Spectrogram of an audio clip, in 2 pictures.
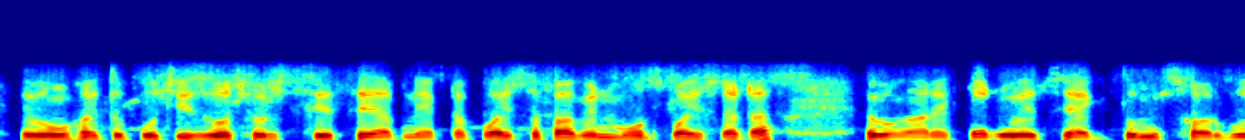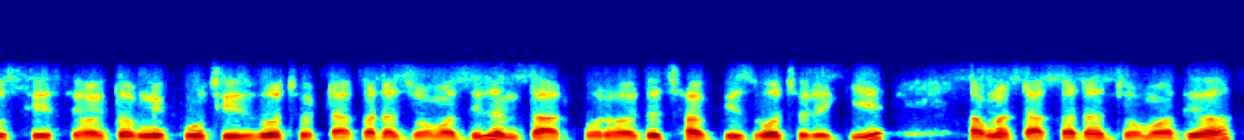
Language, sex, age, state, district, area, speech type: Bengali, male, 18-30, West Bengal, Paschim Medinipur, rural, conversation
